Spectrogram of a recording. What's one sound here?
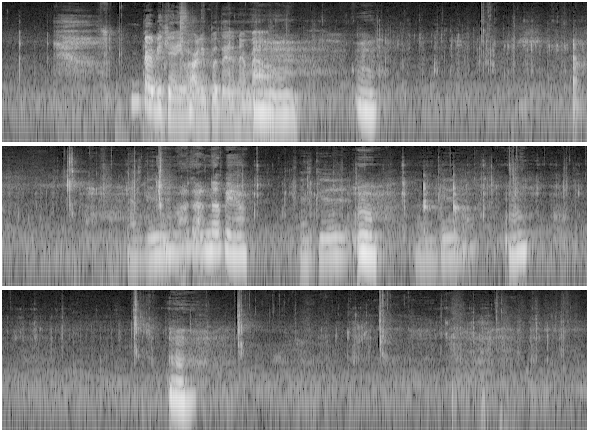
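A woman chews and smacks her lips close by.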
